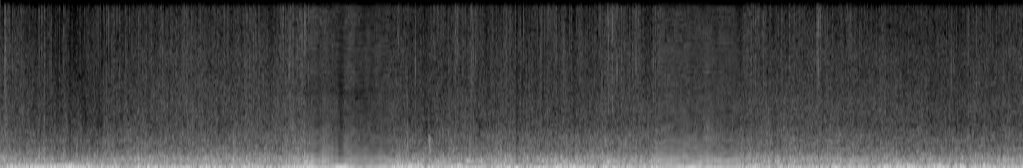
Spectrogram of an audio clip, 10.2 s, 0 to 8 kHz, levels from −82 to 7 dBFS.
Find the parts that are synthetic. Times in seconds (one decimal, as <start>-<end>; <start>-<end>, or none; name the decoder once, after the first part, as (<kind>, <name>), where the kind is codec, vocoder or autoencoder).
3.1-3.9 (vocoder, Vocos); 6.6-7.4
